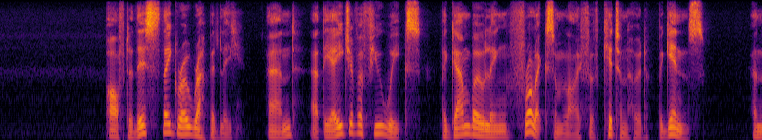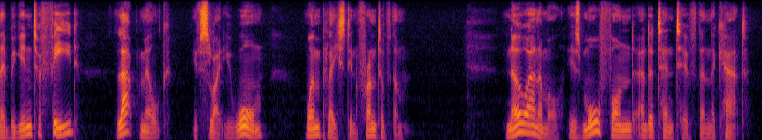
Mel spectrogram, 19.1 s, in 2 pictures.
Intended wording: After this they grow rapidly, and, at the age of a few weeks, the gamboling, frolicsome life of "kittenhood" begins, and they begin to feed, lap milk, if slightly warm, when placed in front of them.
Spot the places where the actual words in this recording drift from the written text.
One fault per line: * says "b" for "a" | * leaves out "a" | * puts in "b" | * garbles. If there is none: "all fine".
* puts in "No animal is more fond and attentive than the cat"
